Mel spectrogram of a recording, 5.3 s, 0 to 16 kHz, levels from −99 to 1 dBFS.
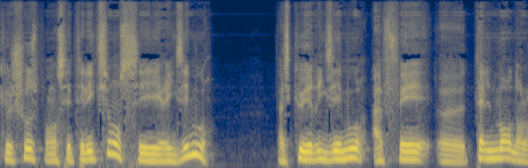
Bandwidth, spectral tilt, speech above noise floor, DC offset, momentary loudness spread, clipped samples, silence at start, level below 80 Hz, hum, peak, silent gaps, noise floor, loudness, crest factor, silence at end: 16 kHz; -6 dB/octave; 48 dB; under 0.1%; 9 LU; under 0.1%; 0 s; -44 dBFS; none; -2 dBFS; none; -64 dBFS; -16 LUFS; 14 dB; 0 s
